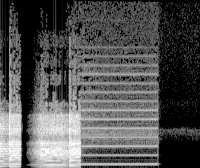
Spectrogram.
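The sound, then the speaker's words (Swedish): A telephone ringback tone plays through a phone line while calling David Sundin: a few short electronic tones, then one steady buzzing tone lasting about a second before cutting off. No one speaks. “Okej, okay, vi ringer David Sundin.”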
